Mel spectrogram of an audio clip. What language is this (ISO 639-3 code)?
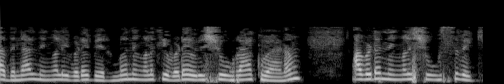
mal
